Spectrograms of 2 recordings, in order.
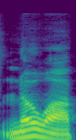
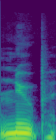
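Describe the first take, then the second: First: It is said as two separate syllables. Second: It is said as one syllable. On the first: "it's no op because it's a no operation" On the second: "always pronounced that noop"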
